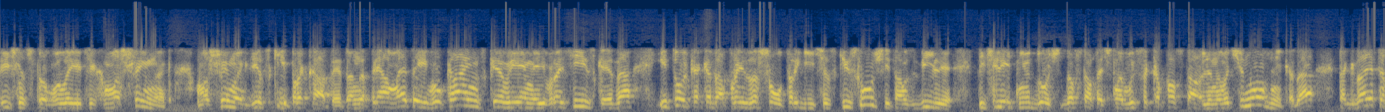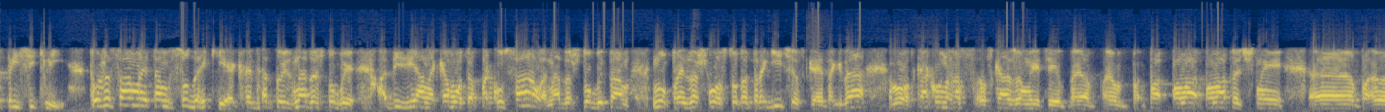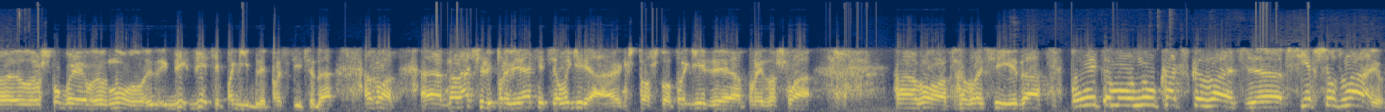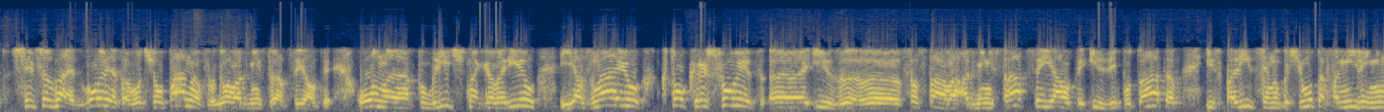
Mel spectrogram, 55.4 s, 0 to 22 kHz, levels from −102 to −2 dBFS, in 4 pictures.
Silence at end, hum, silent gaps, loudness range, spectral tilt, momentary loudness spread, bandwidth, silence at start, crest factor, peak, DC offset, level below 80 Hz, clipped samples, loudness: 0 s; none; none; 2 LU; -5.5 dB/octave; 4 LU; 20 kHz; 0 s; 14 dB; -2 dBFS; under 0.1%; -60 dBFS; under 0.1%; -17 LUFS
